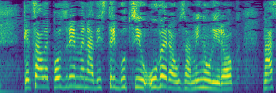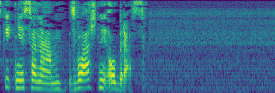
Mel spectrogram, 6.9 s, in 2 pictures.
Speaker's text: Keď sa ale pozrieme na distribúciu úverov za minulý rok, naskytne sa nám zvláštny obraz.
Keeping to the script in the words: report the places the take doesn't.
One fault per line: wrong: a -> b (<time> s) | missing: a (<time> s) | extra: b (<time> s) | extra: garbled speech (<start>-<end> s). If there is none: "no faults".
no faults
